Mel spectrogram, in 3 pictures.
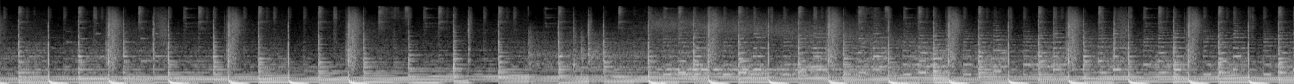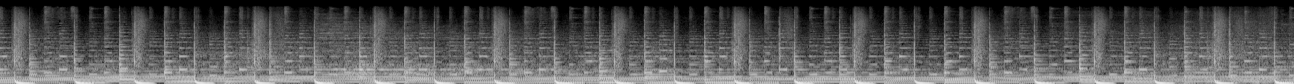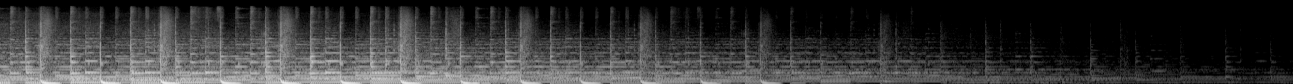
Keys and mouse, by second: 1.6 middle click, 2.5-8.3 drag, 4.6 BackSpace, 8.3 middle click, 8.4-10.9 drag, 10.9-38.8 shift+middle drag.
